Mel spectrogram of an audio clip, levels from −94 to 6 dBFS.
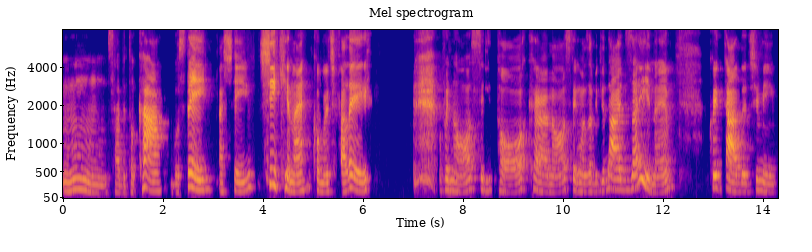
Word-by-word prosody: "Hum, 160 -6 -9
sabe 140 +1 -10
tocar. 160 +2 +4 0.2
Gostei.", 180 +6 +4
achei 155 +7 -4
chique, 250 -4 +6
né, 160 +2 +1
como 155 -4 -8
eu 150 - -3
te 150 - -5
falei. 165 -1 +2 1.4
Eu - - -21
falei: 185 -2 -7
"Nossa, 185 +5 -5
ele 180 -1 -14
toca. 140 -1 -6
Nossa, 140 +1 -8
tem 185 - -7
umas 145 -1 -10
habilidades 180 +5 -2
aí.", 360 - 0
né. - - -7 0.7
Coitada 455 +2 +3
de 180 - -9
mim. 150 -4 -11
165 Hz, 105 wpm, -19 LUFS, 150-190 Hz, 1.4 s, chique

